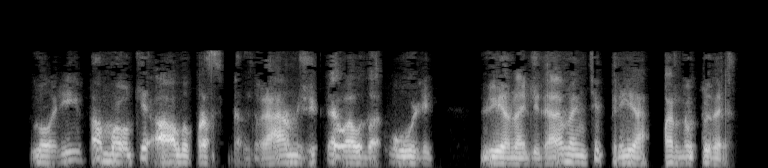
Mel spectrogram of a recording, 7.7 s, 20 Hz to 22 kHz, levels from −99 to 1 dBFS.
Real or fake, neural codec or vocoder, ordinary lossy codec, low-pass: fake; codec, 24 kHz, 1.5 kbps, HILCodec; MP3, 32 kbps; 7.2 kHz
